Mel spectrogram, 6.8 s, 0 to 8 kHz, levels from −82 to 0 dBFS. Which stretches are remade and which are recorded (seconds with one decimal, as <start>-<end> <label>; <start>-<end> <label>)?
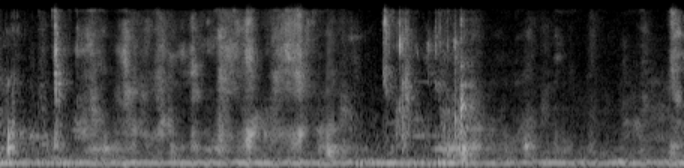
0.0-0.8 recorded; 0.8-3.5 remade; 3.5-4.7 recorded; 4.7-6.8 remade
